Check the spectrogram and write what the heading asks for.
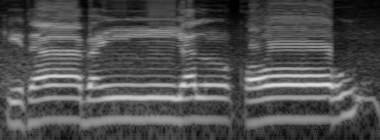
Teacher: یہاں پر نون تنوین کے بعد رفع جر ملون میں سے یا آیا ہے تو غنّے کے ساتھ ادغام ہوگا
